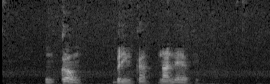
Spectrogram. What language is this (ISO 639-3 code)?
por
